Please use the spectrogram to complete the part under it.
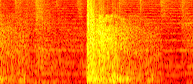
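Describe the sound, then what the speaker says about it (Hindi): A tear gas shell fired by police at a farmers' protest near Noida and Delhi gives a single loud, sharp bang that rises abruptly out of steady crowd and street noise. "पुलिस की तरफ से छोड़े गए आंसू गैस के गोलों की वजह से वहां तेज धमाके जैसी आवाजें सुनाई दी।"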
